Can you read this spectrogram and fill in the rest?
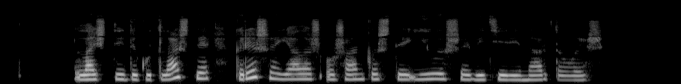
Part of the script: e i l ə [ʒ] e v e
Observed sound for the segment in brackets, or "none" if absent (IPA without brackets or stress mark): ʃ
